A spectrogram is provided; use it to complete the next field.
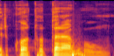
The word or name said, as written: erkOthotarapHong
